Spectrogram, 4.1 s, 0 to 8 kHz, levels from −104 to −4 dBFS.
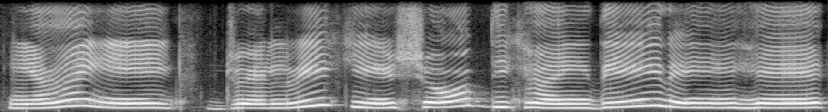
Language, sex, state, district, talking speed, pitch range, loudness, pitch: Hindi, female, Himachal Pradesh, Shimla, 130 wpm, 310-365 Hz, -10 LUFS, 325 Hz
